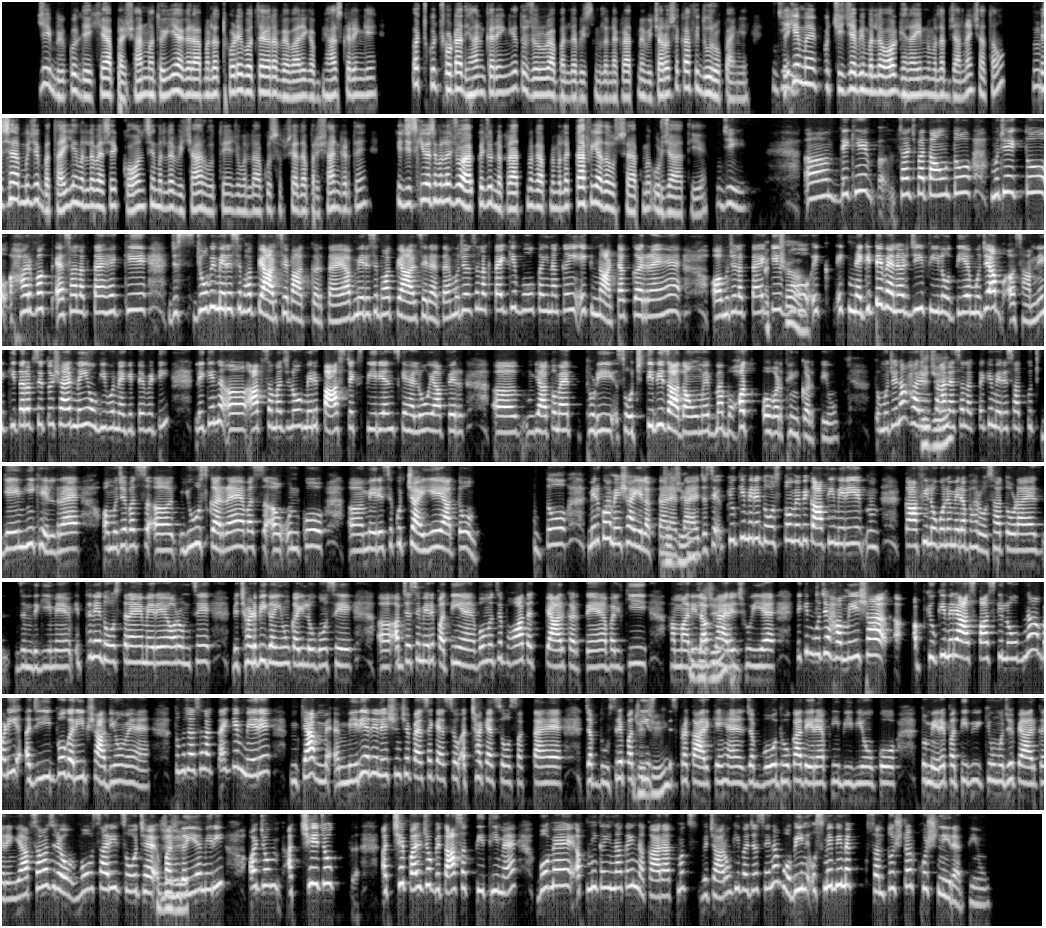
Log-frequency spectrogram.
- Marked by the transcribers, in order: in English: "नेगेटिव एनर्जी फील"; in English: "नेगेटिविटी"; in English: "पास्ट एक्सपीरियंस"; in English: "ओवरथिंक"; in English: "गेम"; in English: "यूज़"; in English: "लव मैरेज"; in English: "रिलेशनशिप"
- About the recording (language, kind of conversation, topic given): Hindi, advice, नकारात्मक विचारों को कैसे बदलकर सकारात्मक तरीके से दोबारा देख सकता/सकती हूँ?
